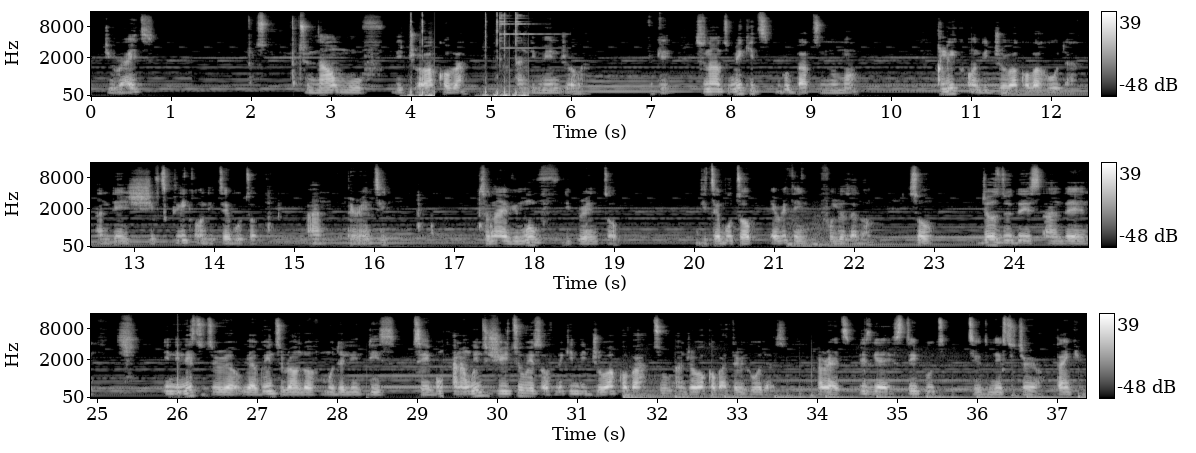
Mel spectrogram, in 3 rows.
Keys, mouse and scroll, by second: 2.3 g, 13.9 shift+click, 15.8 ctrl+p, 17.7 click, 18.6 g.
